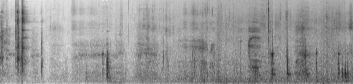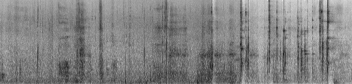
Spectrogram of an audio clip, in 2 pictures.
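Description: Irregular metal clinking and knocking from a Hi-Lift jack and its Lift-Mate wheel-hook attachment as the hooks are worked onto the wheel spokes. The clinks get busier and louder after the first few seconds.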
